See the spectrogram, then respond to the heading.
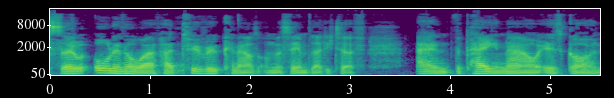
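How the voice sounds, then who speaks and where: In an English accent, a man with a fairly low pitch talks at a fairly slow pace with ordinary pitch variation on a very clean recording with a silent background. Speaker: vlogger. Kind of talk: casual vlog. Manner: animated.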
